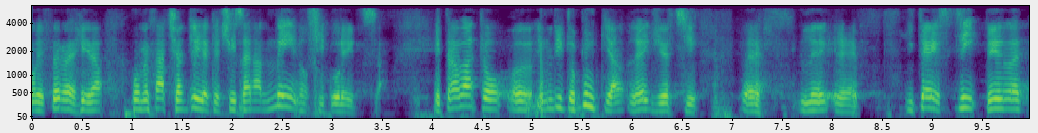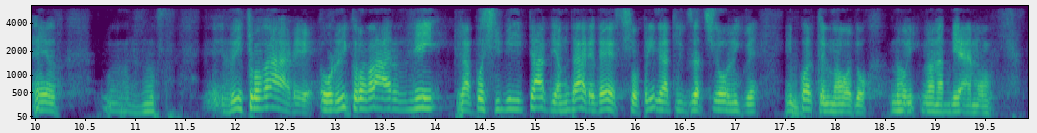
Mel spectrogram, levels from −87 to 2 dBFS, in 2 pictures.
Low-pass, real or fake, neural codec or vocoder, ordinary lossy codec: 5.4 kHz; fake; codec, 16 kHz in and 24 kHz out, 0.6 kbps, FireRedTTS-2 codec; none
